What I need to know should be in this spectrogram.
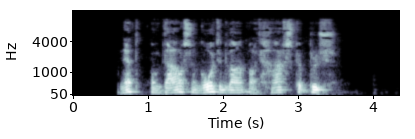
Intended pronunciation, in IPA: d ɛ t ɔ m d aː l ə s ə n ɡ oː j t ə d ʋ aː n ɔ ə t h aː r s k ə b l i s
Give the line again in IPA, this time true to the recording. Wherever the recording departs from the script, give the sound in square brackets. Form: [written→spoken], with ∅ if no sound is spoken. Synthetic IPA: [d→n] ɛ t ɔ m d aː l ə s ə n ɡ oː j t ə d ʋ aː n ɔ ə t h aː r s k ə [b→p] l [i→y] s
